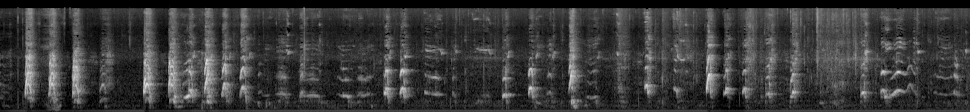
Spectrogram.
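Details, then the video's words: Rottweiler named PHred barking at a big rock in his swimming pool; rapid, repeated sharp barks mixed with higher whining yelps, dense and continuous throughout, with a brief human voice. "Rottweiler barking at the water"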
